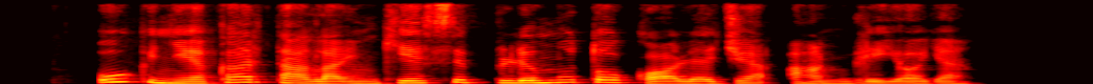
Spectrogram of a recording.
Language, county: Lithuanian, Kaunas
